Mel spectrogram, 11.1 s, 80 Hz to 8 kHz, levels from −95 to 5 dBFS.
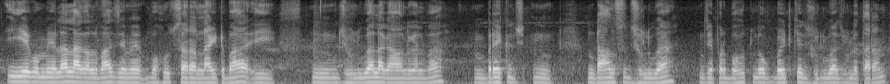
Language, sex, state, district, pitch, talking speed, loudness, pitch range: Bhojpuri, male, Bihar, East Champaran, 125 Hz, 165 wpm, -19 LUFS, 120-130 Hz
